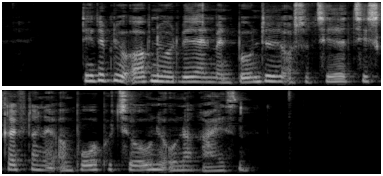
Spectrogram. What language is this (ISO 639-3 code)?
dan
